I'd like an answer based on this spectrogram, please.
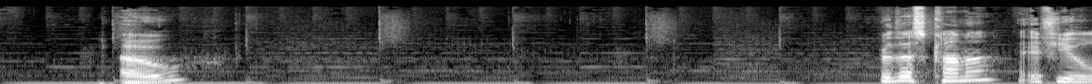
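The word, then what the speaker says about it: お: Then we have this kana, which has two little circles at the bottom, pronounced o, like you're saying, oh.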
